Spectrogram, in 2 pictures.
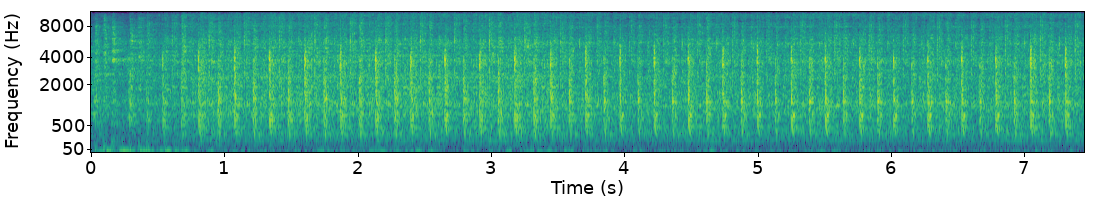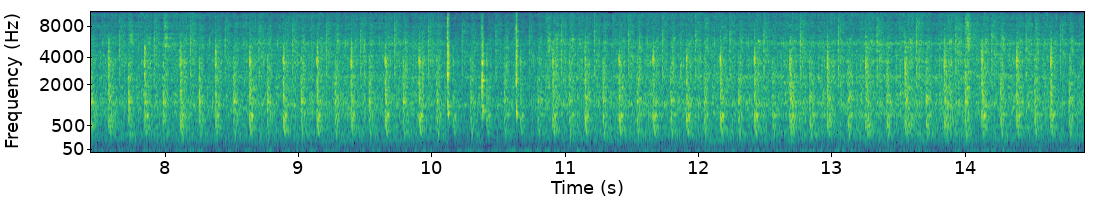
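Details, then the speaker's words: Ford Model T running on the magneto shows a sharp, regular rod knock hammering through a rough idle. Cancelling spark points to probably cylinder two; the oil pan is to come off. "yeah it's got a pretty good little rod knock so we're gonna have to pull the pan down"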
